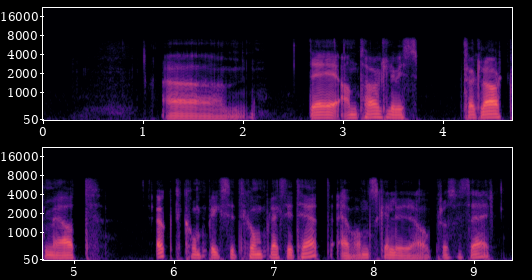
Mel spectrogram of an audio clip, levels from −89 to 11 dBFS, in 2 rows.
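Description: No technical faults can be heard anywhere in this speech.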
